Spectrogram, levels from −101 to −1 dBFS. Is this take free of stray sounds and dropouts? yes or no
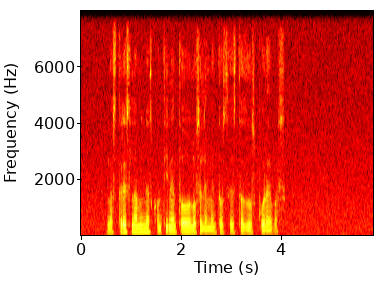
yes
